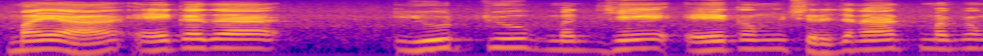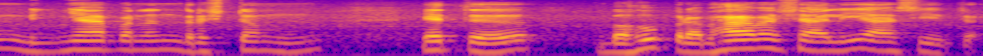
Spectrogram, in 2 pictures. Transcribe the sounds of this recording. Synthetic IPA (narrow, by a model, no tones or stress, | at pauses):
mɐjaːeːkɐd̪ɐ | juːʈjuːbmɐd̪ʱjeːeːkɐmʃɾɐt͡ʃɐnaːt̪mɐkɐmʋiɡɲaːpɐnɐnd̪ɾɪʂʈɐm | jɐt̪ | bɐɦupɾɐbʱaːʋɐʃaːliaːsiːt̪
